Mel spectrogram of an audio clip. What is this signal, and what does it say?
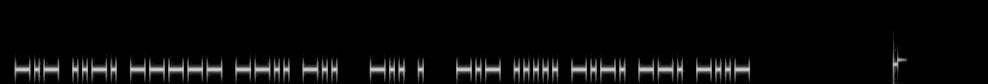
Morse code, heard as a keyed tone, about 25 wpm, 700 Hz. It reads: KF0ZD DE K5CGX
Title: USA Callsign DE Callsign - 5 Characters - 25wpm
